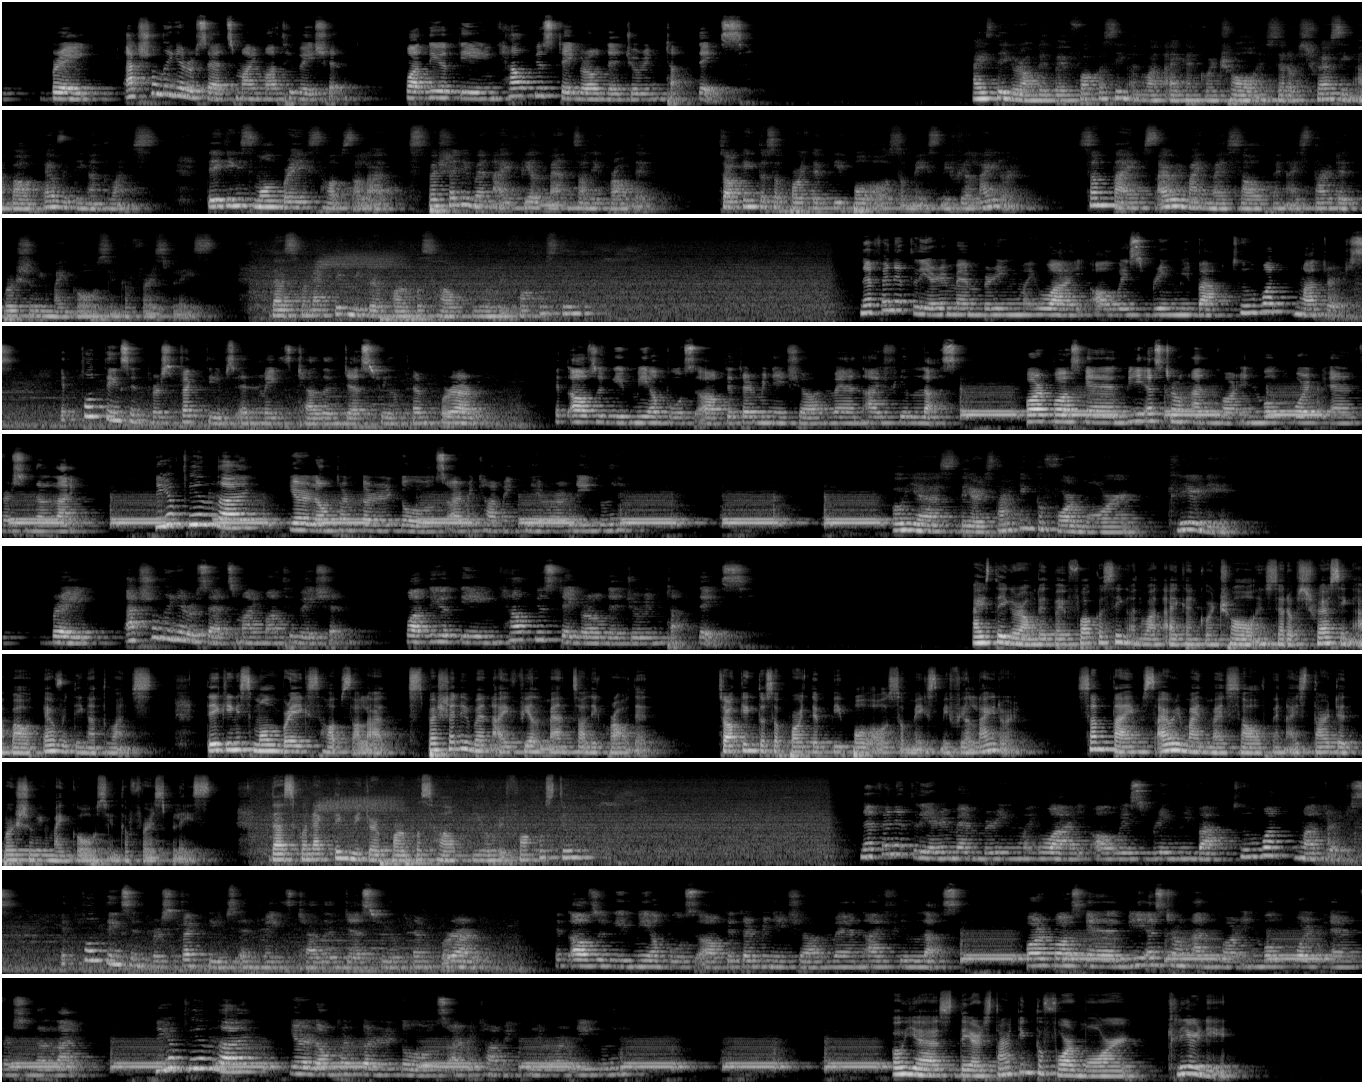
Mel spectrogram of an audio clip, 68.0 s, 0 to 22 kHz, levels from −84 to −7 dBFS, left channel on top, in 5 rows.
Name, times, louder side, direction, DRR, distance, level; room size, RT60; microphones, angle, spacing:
voice 1, 0.4-0.8 1.2-3.4 4.0-7.4 35.8-40.9 41.6-45.7 46.5-50.3 51.0-55.1 55.9-56.9 57.3-60.6, left 2 dB, 50° left, 5 dB, 0.6 m, -35 dB
voice 2, 9.7-15.1 15.3-17.4 17.7-20.1 20.8-23.7 24.4-29.1 29.6-33.0 63.3-65.7 66.1-66.6, right 4 dB, 75° right, 8 dB, 0.4 m, -34 dB
sound 1, 29.6-35.5, right 3 dB, 55° right, 1.0 m, -50 dB
sound 2, 40.3-46.0, right 1 dB, 20° right, 0.8 m, -52 dB
Telephone, 50.4-51.0 51.4-52.0 52.4-53.0 53.4-54.0 54.5-55.0 55.5-56.1 56.5-57.1 57.5-58.1 58.5-59.1 59.6-60.1 60.6-61.2 61.6-62.2 62.6-63.2, left 3 dB, 70° left, 1.0 m, -36 dB
4.8 x 3.8 x 2.3 m, 0.73 s
head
